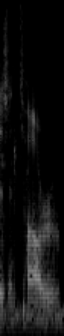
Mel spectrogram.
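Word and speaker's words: Zhentarim: Zentarum, not Zentar.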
